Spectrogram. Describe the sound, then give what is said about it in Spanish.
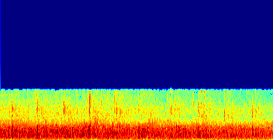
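Steady audience applause for a gentleman who has just given an explanation, a dense wash of many hands clapping at an even, fairly loud level throughout, with no voices rising above it. “Un aplauso para ese caballero, tenga la bondad.”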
